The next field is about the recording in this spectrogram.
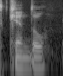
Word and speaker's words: Kindel: It's spelled K-I-N-D-E-L. – That'll change. Bezos will have that change. – Yeah. I figured that would do for me to pronounce it as Kindle.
